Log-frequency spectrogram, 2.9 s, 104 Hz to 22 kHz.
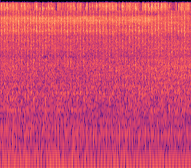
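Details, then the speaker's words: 1915 Ford Model T Roadster four-cylinder, hand-cranked, warming up, throttle backed off: steady even low chuffing idle, no misses, knocks or rattles; smooth-running, normal idle. "it's been a very nice, smooth running little T."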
